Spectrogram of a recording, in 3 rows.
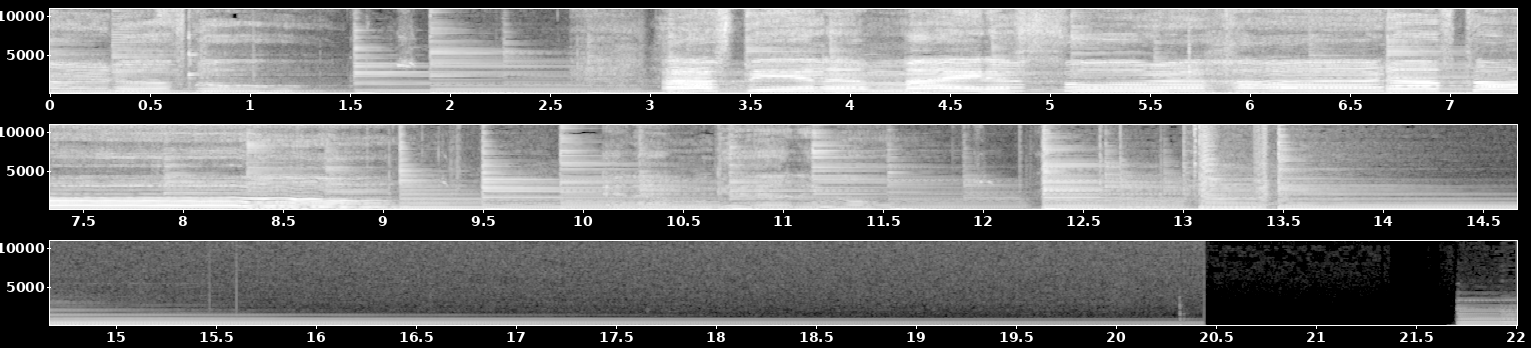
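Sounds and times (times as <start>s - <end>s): acoustic guitar chords strummed: 0.0s - 20.5s
piano music: 21.7s - 22.0s.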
